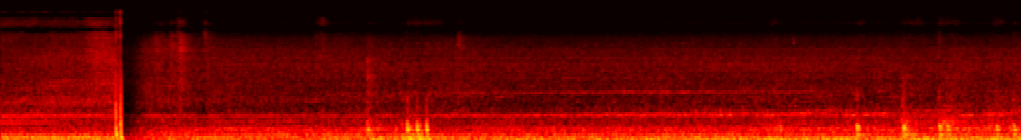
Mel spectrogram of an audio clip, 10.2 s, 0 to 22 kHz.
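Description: Toronto subway train (TTC T1) pulling out of a station into the tunnel: a steady low rumble with a faint motor whine, and scattered clicks from the wheels over the track. A sharp click and brief drop in level about a second in.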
